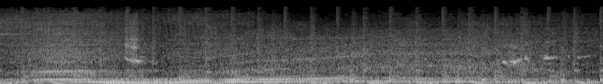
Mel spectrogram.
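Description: Cartoon car sound effect: an engine whose pitch rises and falls as it revs, with brief tire squeals about a second in and again near the end.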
